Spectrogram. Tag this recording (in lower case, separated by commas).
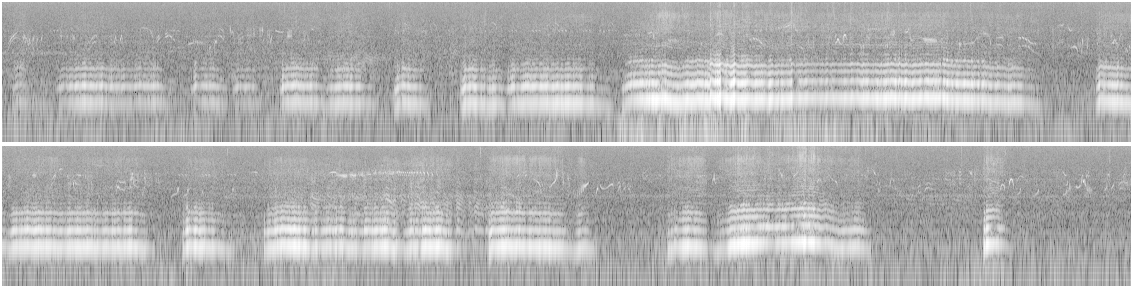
wild animals, animal, insect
